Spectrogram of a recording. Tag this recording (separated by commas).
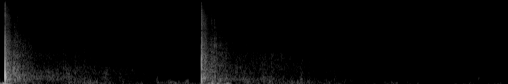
Fireworks, Explosion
